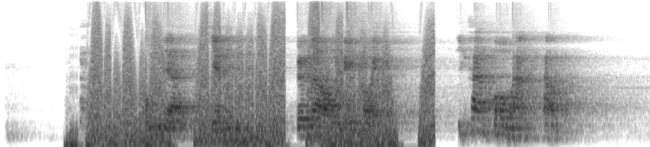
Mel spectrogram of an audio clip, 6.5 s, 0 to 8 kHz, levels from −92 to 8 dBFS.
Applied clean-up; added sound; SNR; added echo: none; Scratching (performance technique); 0 dB; reverberation time 0.8 s.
